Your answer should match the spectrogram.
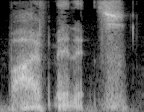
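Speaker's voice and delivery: whisper. Acted. Joking aside about long time.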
